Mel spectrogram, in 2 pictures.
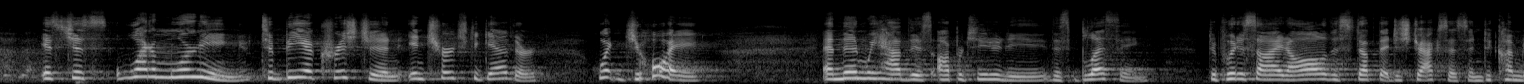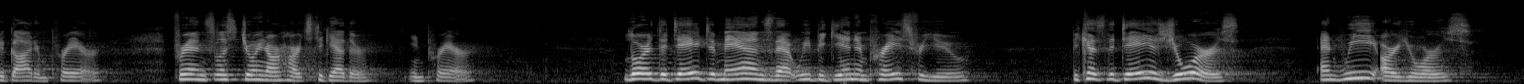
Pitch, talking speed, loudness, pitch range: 225 Hz, 130 wpm, -23 LUFS, 190-255 Hz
